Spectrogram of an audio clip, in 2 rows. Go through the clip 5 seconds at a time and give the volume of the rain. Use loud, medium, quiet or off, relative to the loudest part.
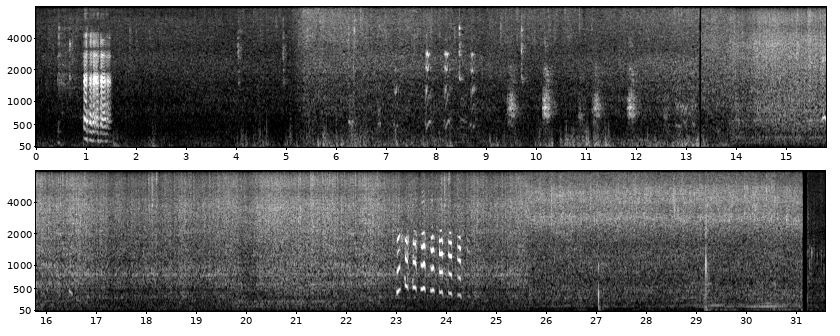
quiet, medium, loud, loud, loud, loud, loud.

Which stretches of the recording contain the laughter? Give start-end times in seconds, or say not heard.
0.4-1.5, 15.8-16.7, 23.0-24.4.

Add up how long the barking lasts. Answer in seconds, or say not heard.
7 s.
